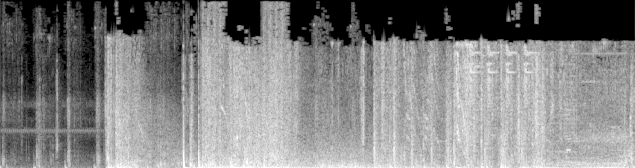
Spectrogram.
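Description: Gunfire bursts rapidly and loudly.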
